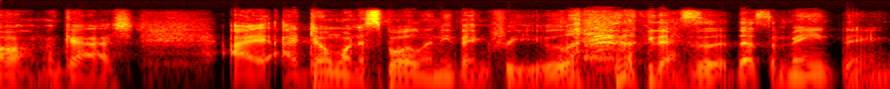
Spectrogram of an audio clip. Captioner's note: laughs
